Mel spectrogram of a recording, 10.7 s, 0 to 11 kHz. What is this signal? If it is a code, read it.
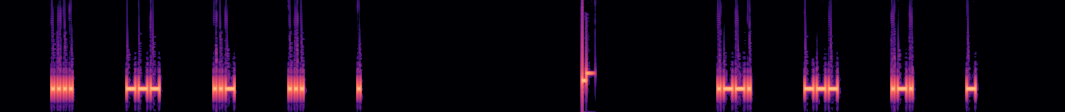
Morse code, heard as a keyed tone, about 40 wpm, spaced as for 14 wpm, 700 Hz. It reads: HOUSE PORT
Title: 6x Character Spacing - Top 300 Words - 40wpm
